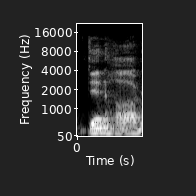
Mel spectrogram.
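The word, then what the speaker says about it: Den Haag: Denhog is how they say it.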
